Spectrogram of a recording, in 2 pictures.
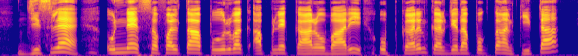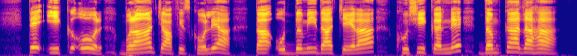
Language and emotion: Dogri, happy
